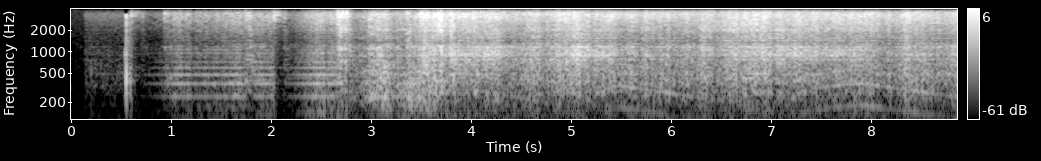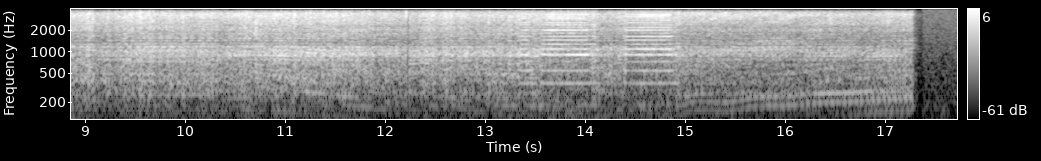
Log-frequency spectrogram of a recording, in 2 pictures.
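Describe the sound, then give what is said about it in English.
A bus engine rumbles and roars steadily as the bus pulls out of the station at night, with brief tonal horn blasts near the start and again toward the end before the sound cuts off. “on the Six Eyes Gospel Bus as we pull out of the station tonight”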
